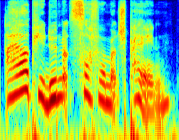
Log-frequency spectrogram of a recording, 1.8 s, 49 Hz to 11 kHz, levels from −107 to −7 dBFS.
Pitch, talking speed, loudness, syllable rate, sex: 235 Hz, 270 wpm, -18 LUFS, 5.4 syllables/s, female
